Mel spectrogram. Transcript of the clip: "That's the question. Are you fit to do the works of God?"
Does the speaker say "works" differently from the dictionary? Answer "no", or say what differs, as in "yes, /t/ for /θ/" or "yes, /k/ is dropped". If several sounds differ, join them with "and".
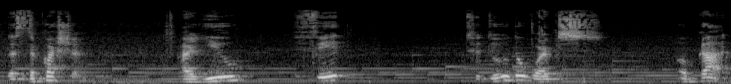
no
